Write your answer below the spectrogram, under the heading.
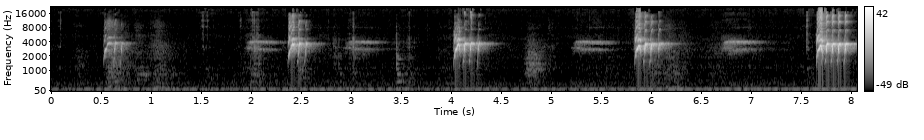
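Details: Canary giving short sharp chirps roughly every one and a half to two seconds, with soft thin whistled notes between them; low hum and faint room noise behind.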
